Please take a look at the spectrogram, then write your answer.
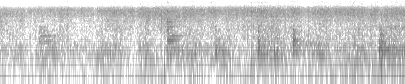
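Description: Large white onions sauté in a pan with a soft, continuous sizzle, fairly quiet and steady, with a few faint clicks and pops along the way.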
